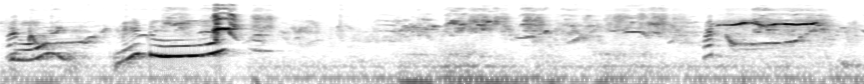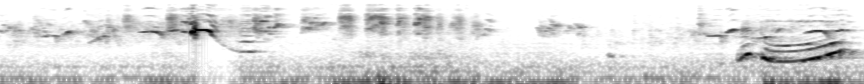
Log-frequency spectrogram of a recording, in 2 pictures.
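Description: A parrot squawks and chatters loudly close by.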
